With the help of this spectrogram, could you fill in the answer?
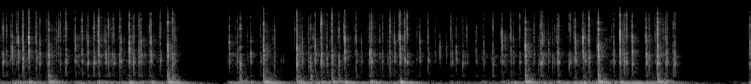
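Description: Fingertips type steadily on a white Ducky Miya Pro tenkeyless mechanical keyboard with plastic keycaps and linear switches, producing rapid, bright clacky keystrokes with short, dry decays. The typing pauses briefly around the two-second mark and fades out near the end, over a steady low hum.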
